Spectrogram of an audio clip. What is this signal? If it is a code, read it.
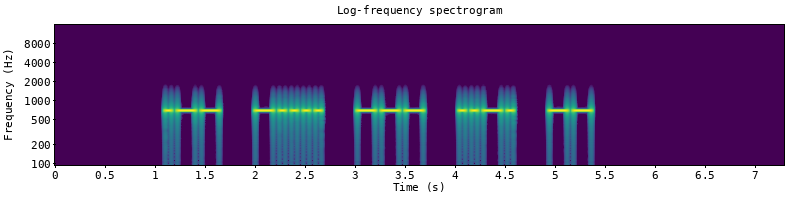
Morse code, heard as a keyed tone, about 19 wpm, spaced as for 14 wpm, 700 Hz. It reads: W6OFM
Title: 147 Lesson 24g - Letter y - Call Signs 20wpm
